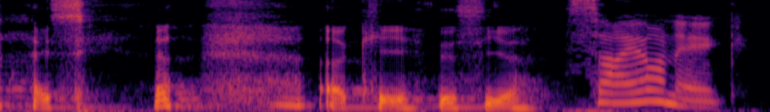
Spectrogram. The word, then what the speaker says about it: psionic: The pronunciation psionics. Let's see. Pressionis. Yeah. So I see. Okay, this here. Psionic. You don't pronounce the P, right?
